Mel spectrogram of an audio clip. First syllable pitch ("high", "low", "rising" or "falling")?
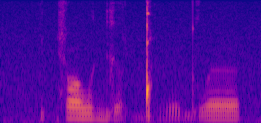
high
